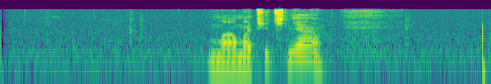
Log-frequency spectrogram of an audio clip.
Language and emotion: Russian, positive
